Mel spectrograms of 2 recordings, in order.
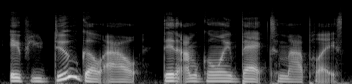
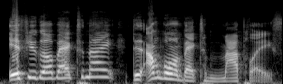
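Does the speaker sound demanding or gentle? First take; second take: gentle; demanding. First: It is said in a calm, gentle tone. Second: It is said in a harsh, demanding tone.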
